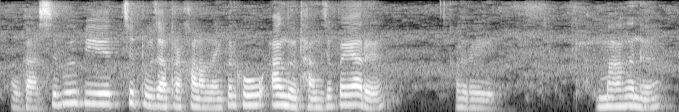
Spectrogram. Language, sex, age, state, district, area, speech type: Bodo, female, 45-60, Assam, Kokrajhar, rural, spontaneous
